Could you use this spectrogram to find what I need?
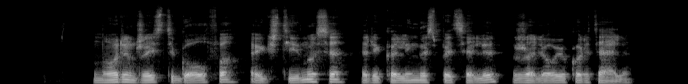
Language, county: Lithuanian, Telšiai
